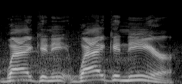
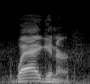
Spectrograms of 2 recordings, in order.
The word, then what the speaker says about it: Wagoneer: And this week I learned it's pronounced Wagoneer, not Wagoner.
